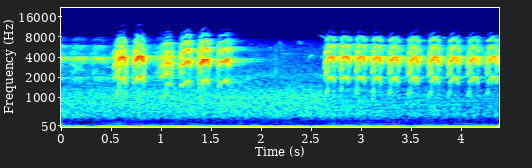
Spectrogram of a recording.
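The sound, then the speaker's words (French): A small, pigeon-sized falcon gives shrill, rapid calls: a short burst of sharp, ringing notes, a brief pause, then a longer even series. The calls are clear, with nothing else audible. “Ce petit faucon, de la taille d'un pigeon, a la tête et le cou gris foncé pour le mâle et châtain clair rayé de brun foncé pour la femelle, ainsi qu'une moustache noire, marque caractéristique des faucons.”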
